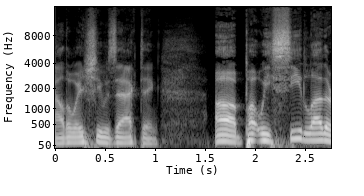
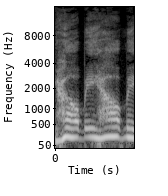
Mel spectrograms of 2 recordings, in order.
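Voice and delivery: mock, high-pitched, bloodied-sounding screaming; 9 semitones higher than usual. Retelling a movie scene where a woman runs bloodied: imitating someone screaming for help.

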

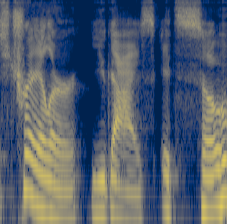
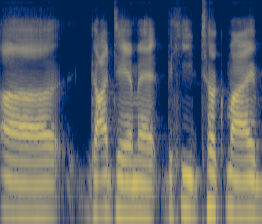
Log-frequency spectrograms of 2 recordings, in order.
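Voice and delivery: plain

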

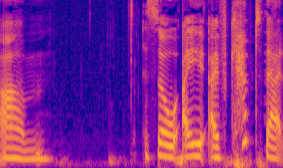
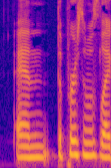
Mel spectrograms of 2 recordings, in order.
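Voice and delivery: normal talking voice

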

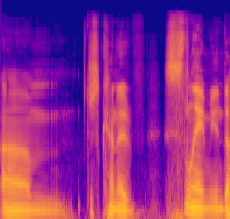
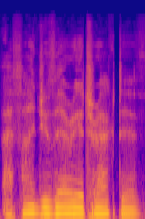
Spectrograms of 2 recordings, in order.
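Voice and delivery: put-on purring, strongly shifted English accent. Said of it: "me with my English accent".

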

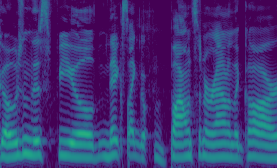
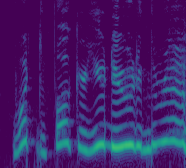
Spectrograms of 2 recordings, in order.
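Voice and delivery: very high, oddly hickish voice; 11 semitones higher than usual. Retelling a movie scene with a man in the road: Dennis Hopper impression. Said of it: "that was a good impression".

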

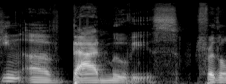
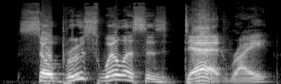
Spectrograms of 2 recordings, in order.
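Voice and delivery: put-on very loud, high old-lady voice, blurted; 7 semitones higher, 9 dB louder than usual. Telling about their grandmother during a quiet movie scene: imitating grandmother talking loudly. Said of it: "really loud during a quiet part of the movie".

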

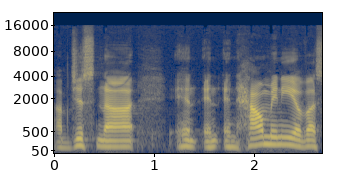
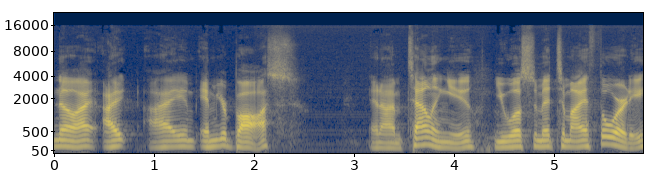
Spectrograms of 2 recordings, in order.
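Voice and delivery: plain

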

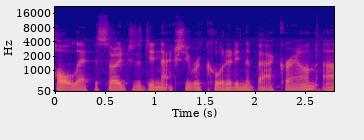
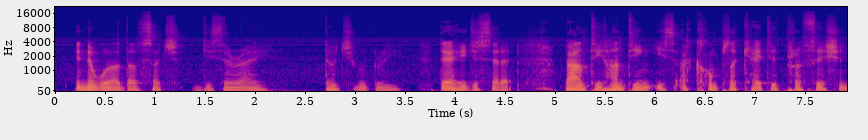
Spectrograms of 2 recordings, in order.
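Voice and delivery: put-on German accent. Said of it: "The client, Werner Herzog".

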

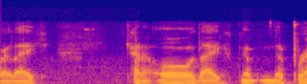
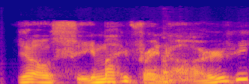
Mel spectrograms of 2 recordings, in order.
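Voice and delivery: put-on drunk voice; 3 semitones higher than usual. Imitating Jimmy Stewart's drunk character from the movie Harvey: Jimmy Stewart impression, drunk. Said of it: "he's like a drunk".

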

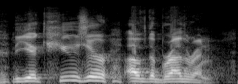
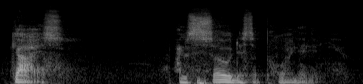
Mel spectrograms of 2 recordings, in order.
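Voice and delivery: soft, gentle, very quiet, hushed near-whisper; 6 semitones lower, 15 dB quieter than usual. Recalling a beloved flight commander addressing the group, retelling a quiet, gentle remark. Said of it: "he just said very quietly, very gently".

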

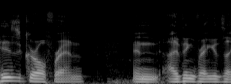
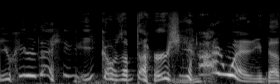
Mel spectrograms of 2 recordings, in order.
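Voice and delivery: put-on announcer voice, higher pitched; 14 semitones higher than usual. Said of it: "You sounded like you were just being Bob Keckner".

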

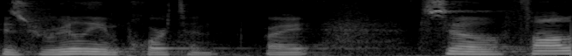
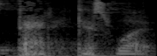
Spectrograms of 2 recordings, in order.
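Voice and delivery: put-on beaming, breathy little girl's whisper; 7 dB quieter than usual. Retelling how a daughter greets her father each morning: imitating a beaming child. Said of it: "she's beaming".

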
